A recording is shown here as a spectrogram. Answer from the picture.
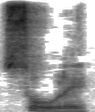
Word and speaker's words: sole: So the sun, sole. Closed O on the stress.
